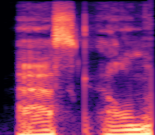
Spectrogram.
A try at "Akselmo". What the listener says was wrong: Akselmo. That's AKS, not ASK.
